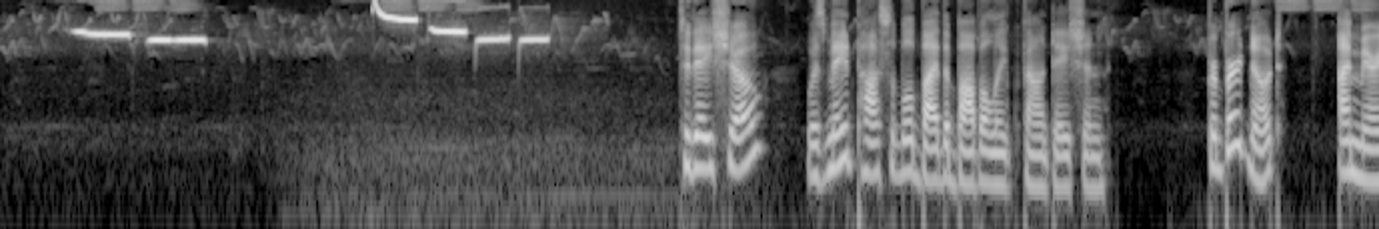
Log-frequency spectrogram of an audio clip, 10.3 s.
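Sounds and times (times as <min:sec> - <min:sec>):
chickadee call: 0:00.5 - 0:01.6, 0:02.7 - 0:04.3
speech: 0:05.1 - 0:08.4, 0:09.0 - 0:10.3.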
